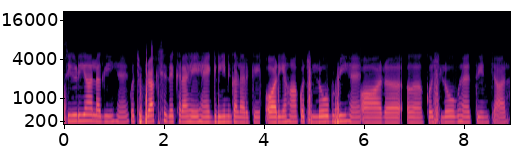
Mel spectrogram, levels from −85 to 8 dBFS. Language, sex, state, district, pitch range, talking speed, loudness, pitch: Hindi, female, Maharashtra, Chandrapur, 175-195 Hz, 175 wpm, -26 LUFS, 185 Hz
